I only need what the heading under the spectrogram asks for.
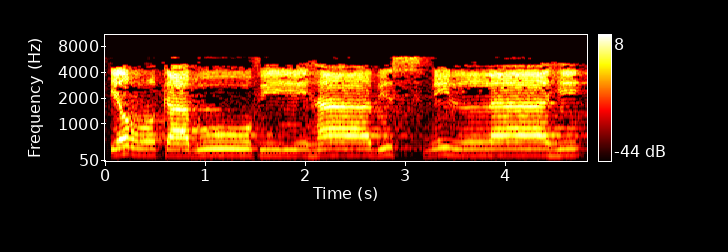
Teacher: ra sukun sebelumnya kasrah yang dibaca tebal karena kasrahnya tidak asli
